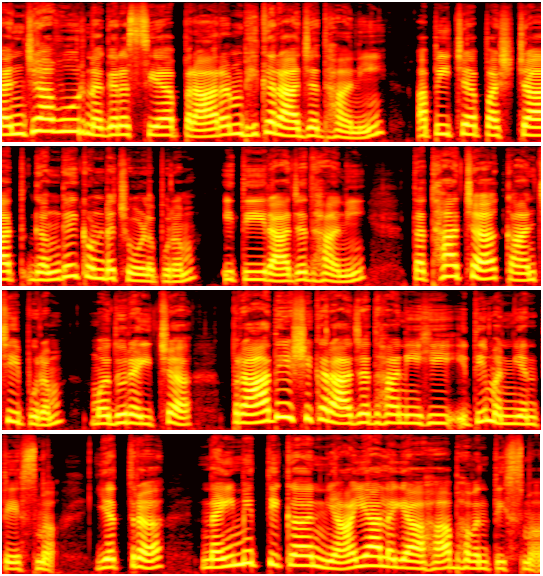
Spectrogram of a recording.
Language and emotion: Sanskrit, neutral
